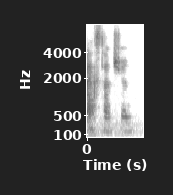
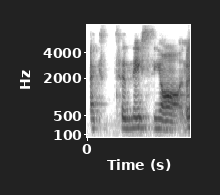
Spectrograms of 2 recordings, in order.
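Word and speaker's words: XXXTentacion: But wait, it's not extension. – No. That hit. Okay, that guy. Rest in peace. He passed away. But his name is pronounced Extenacion. – It's not extension.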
